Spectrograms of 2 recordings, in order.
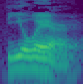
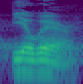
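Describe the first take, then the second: First: AWARE pressed firm and louder; a firm raised warning on "aware"; emphatic warning. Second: Said in the usual way. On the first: Shown as a demonstration. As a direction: hit "aware" as a stern caution.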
